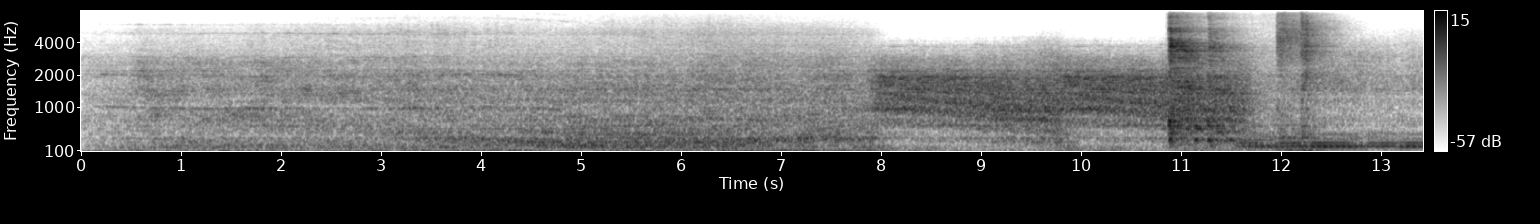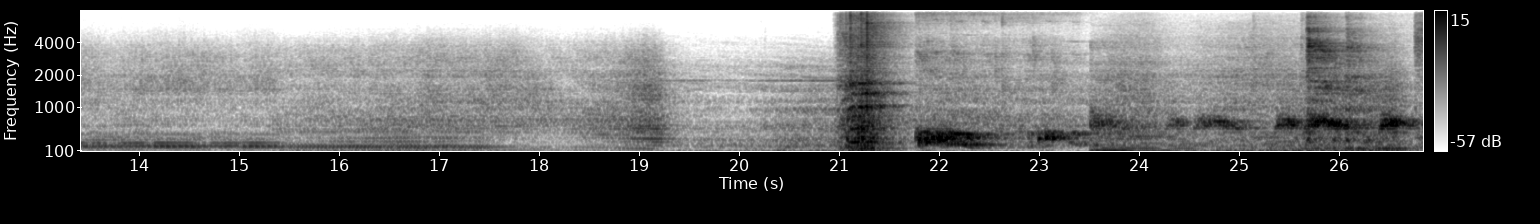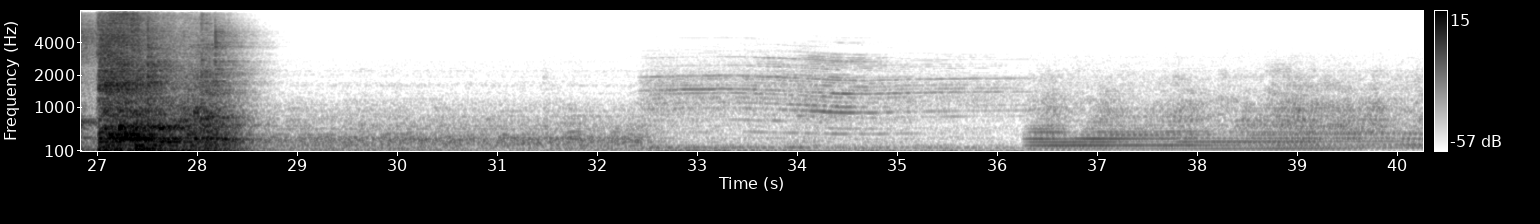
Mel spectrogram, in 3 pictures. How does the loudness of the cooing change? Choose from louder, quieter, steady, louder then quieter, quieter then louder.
quieter then louder.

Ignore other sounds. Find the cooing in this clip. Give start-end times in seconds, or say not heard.
20.9-28.4.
